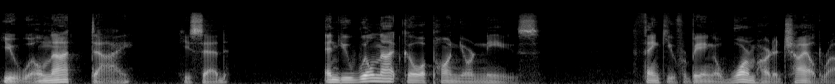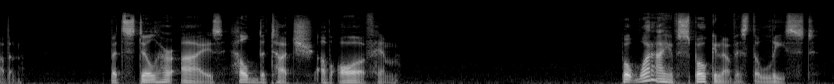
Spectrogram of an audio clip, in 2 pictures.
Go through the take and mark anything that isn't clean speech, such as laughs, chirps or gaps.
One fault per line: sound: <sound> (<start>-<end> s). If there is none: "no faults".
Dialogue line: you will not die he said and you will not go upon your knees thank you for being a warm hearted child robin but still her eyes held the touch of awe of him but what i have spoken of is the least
no faults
